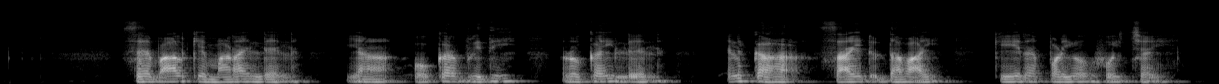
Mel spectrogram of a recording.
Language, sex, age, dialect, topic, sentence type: Maithili, male, 41-45, Bajjika, agriculture, statement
